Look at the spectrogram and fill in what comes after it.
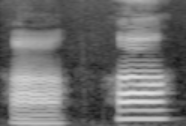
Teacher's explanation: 말도 나오는데요요 용어도 중요합니다 왜냐하면 피라는 피치 음의 높낮이 아 아 같은 아 소리인데 아 아 높낮이가 다르죠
